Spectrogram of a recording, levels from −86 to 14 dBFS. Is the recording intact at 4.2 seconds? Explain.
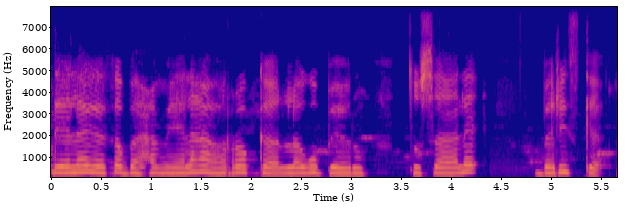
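Yes, the speech at 4.2 seconds is intact, with nothing there beyond the expected band limit of the call microphone processing, which keeps the sound below 8 kHz and trims the lowest bass.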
